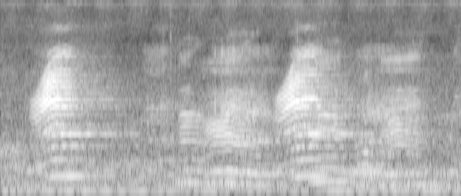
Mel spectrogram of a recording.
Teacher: ketika prakteknya a, dia lidahnya pangkal lidah menyentuh langit-langit dulu kemudian turun. A. Nah, akan kelihatan banget ketika disukunkan tadi.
